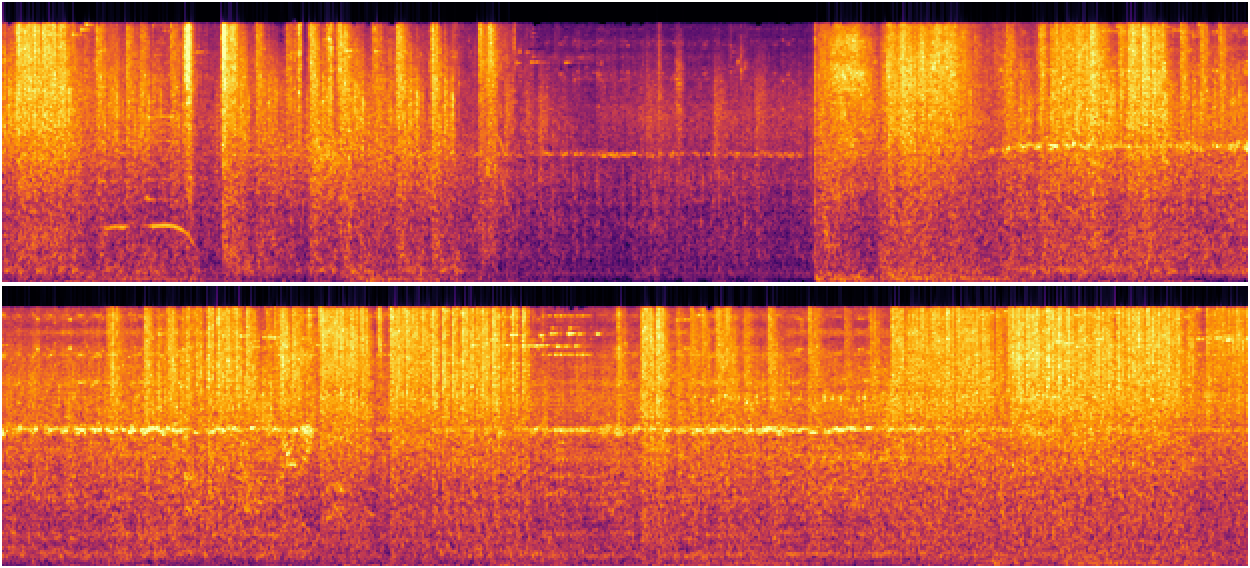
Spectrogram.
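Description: Rifles fire in rapid bursts nearby.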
